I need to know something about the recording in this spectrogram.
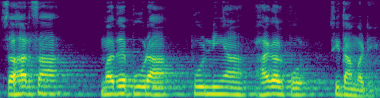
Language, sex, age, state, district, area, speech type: Maithili, male, 30-45, Bihar, Madhubani, urban, spontaneous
